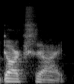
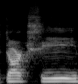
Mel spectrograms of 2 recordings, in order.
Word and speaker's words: Darkseid: i really i love dark side well he in the cartoon they pronounced it as dark seed and the comic is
